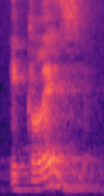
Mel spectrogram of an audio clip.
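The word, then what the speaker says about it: ἐκκλησία: A própria palavra igreja, no grego é eglesia, a gente pronuncia aportuguesando eclésia.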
